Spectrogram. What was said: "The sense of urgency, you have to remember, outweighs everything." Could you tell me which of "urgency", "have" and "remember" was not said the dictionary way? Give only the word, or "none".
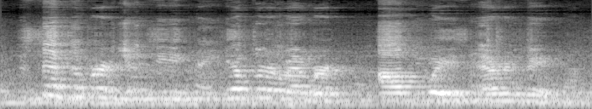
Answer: have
